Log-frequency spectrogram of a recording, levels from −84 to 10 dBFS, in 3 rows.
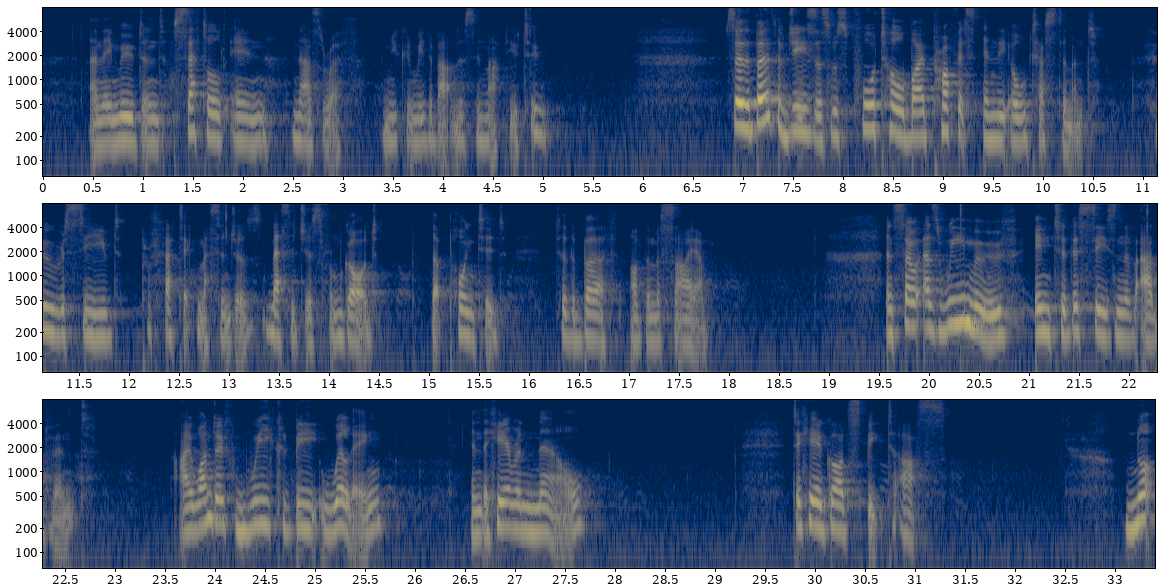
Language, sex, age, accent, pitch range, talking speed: English, female, 50-69, British, 175-210 Hz, 130 wpm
